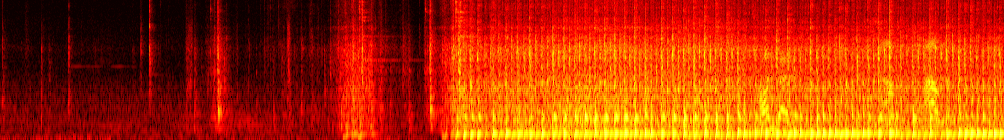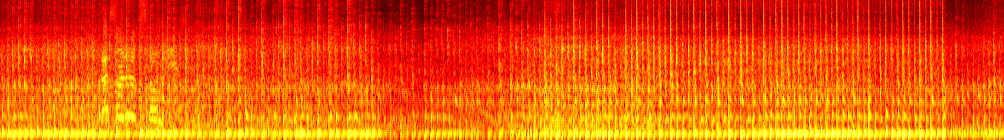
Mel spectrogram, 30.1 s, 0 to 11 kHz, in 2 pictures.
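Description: Predator 212cc single-cylinder four-stroke go-kart engine, fitted with aftermarket intake and exhaust and a freshly changed spark plug, pull-started and catching quickly about six seconds in. It then runs steadily and smoothly, its sound dipping briefly about twenty seconds in.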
